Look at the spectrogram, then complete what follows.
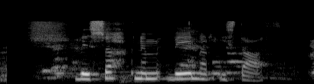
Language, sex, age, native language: Icelandic, female, 10, Icelandic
